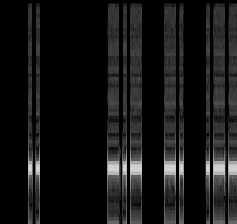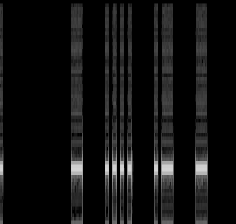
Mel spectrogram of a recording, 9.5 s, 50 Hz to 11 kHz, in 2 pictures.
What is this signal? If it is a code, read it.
Morse code, heard as a keyed tone, about 16 wpm, spaced as for 11 wpm, 800 Hz. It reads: I KNW THAT
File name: QSOs / QSOs-mp3s / WD0BGP 2@10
